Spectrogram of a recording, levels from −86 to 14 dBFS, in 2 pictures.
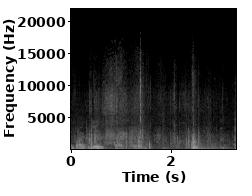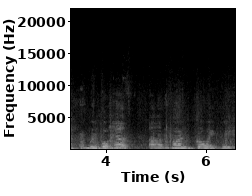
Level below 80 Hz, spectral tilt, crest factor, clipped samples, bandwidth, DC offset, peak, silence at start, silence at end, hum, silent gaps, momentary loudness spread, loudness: -54 dBFS; -6 dB/octave; 20 dB; under 0.1%; 15.5 kHz; under 0.1%; -12 dBFS; 0 s; 0 s; none; none; 18 LU; -32 LUFS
